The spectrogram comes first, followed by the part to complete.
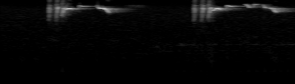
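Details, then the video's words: Kolibri Wulung sunbird lure song, used to prompt silent birds to sing and to tutor other songbirds; two high, thin twittering phrases with rapid chips sliding into a descending whistle, clean and quiet background. "Suara pancingan burung Kolibri Wulung"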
